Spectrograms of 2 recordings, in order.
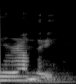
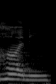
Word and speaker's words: honey: I like to eat runny, and you? I like to wait honey and you. Eat. To eat honey. To Não tem eat um R aqui, tá? A gente pronuncia honey com som de R.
